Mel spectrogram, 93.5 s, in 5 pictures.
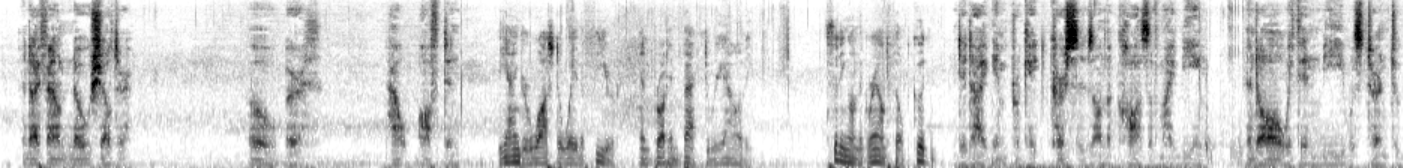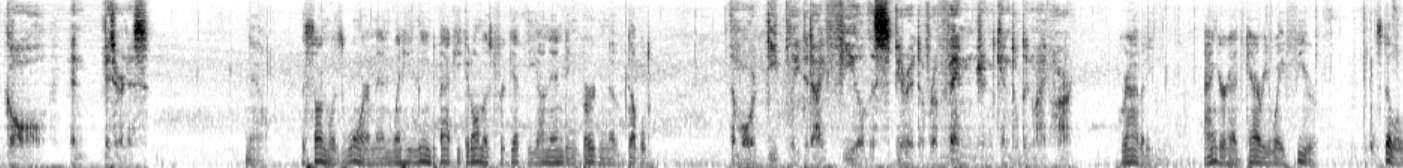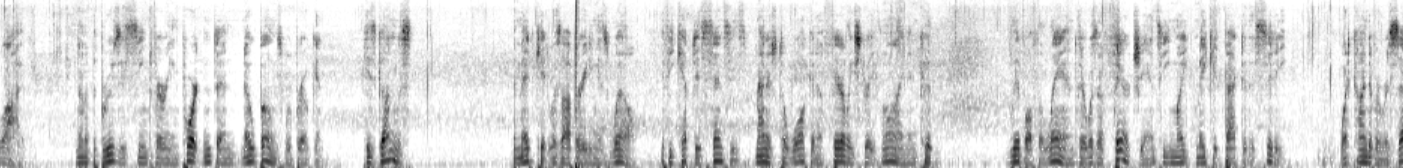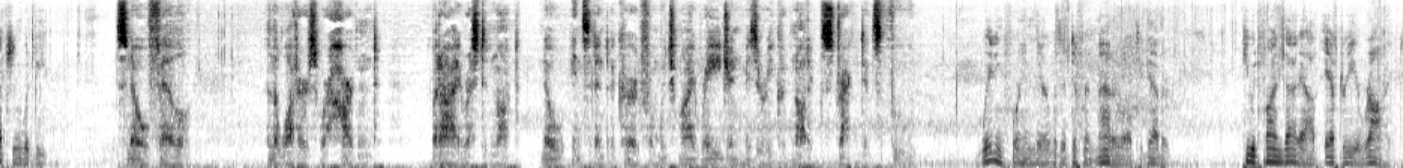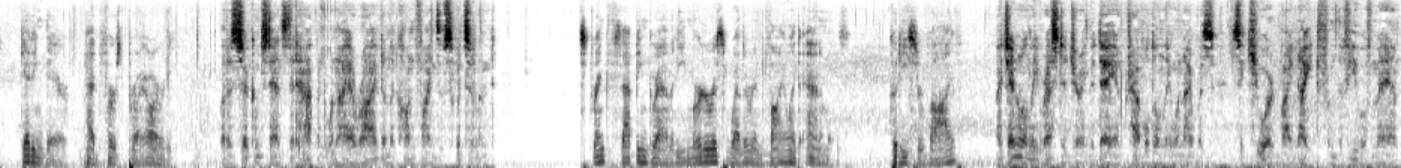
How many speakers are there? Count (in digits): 2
